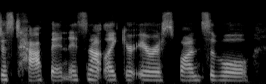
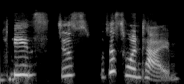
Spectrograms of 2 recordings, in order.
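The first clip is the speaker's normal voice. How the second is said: high pleading; 8 semitones higher, 4 dB louder, slower than usual. Retold or imitated. Retold plea to son.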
